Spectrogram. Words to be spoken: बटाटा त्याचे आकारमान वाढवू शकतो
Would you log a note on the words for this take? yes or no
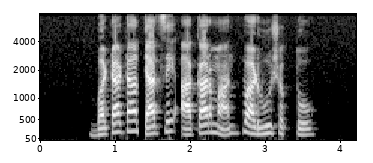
no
